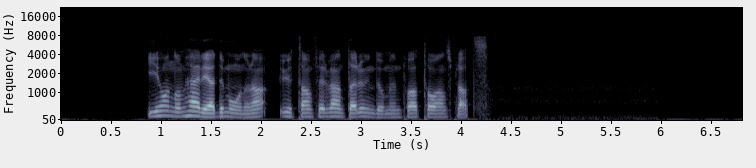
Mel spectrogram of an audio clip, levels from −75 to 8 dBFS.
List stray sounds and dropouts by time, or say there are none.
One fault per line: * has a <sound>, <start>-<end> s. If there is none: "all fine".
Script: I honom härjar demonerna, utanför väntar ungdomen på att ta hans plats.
all fine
